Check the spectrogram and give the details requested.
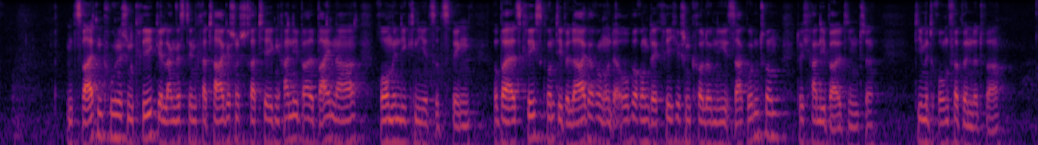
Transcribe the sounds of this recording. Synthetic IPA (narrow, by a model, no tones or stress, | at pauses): ʔɪmt͡sv̥aɪtn̩pʰuːnɪʃn̩kʁ̥iːk̚ɡ̥əlaŋɛsd̥eːnkʰaɐtʰaːɡɪʃn̩ʃtʁ̥atʰeːɡŋ̩hanibalbaɪnaːə | ʁoːmɪndiːkʰniːət͡sut͡sv̥ɪŋən | vobaɪalskʁ̥iːksɡ̥ʁʊntd̥iːbəlaːɡəʁ̞ʊŋʊntɛ̰ɐʔoːbəʁʊŋdeːɐɡʁiːçɪʃn̩kʰoloniːzaɡʊntʰʊmd̥ʊɐçhanibaldiːntʰə | d̥iːmɪtʁoːmfɛɐbʏndətv̥a̰ːɐ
